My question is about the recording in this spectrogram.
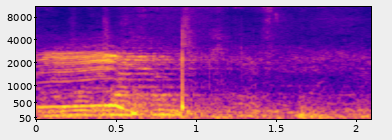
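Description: A person's drawn-out vocal call: one held note that drops away in pitch after about half a second, over a low crowd murmur, with a single sharp click shortly after.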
